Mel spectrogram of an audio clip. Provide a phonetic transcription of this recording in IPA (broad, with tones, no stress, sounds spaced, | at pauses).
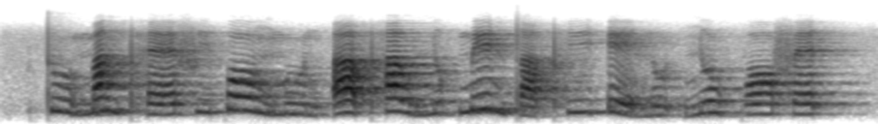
t̪ uː˧˩ m a˥˨ n pʰ ɛː˩˧ f i˧˥ p ɔː˥˨ ŋ m uː˧˩ n ʔ a˥˨ pʰ a˥˨ w ɲ o˧ p̚ m eː˥˨ n t̪ a˩ pʰ iː˧˥ ʔ eː˧˩ n uː˧˩ t̚ ɲ o˥˨ w b ɔː˧ f ɛː˧˥ t̚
